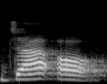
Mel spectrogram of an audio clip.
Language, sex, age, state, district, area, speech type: Odia, female, 18-30, Odisha, Nayagarh, rural, read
